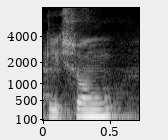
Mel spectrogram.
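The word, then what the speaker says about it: Claessens: Eh, digo Clisón porque ella es eh es balona, ¿vale? No es aunque es belga, pero es balona y no es eh flamenca. Entonces, el apellido, aunque se escribe classens, eh si lo leemos en francés sería como clisón, ¿vale?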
